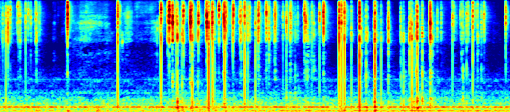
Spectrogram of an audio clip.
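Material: Marble.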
